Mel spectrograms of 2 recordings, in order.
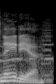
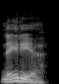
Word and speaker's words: Nadia: in the canyon it rhymes with stadia oh no oh this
